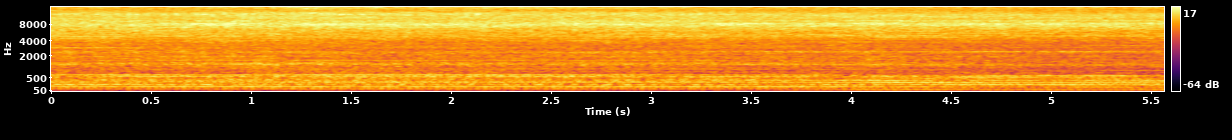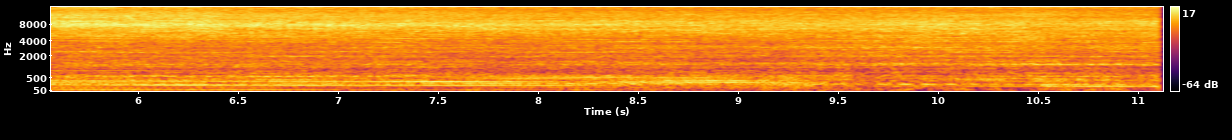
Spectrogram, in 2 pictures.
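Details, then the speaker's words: Used SR6-10 (Krasny Metallist) 630 mm thickness planer after restoration repair in May 2021, three motors (main, lift, feed), feed 8–16 m/min: steady motor hum, low drone shifting pitch mid-run, no knocking or grinding; runs smoothly. "Две скорости подачи 8-16 метров в минуту. Показываем станок в работе."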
